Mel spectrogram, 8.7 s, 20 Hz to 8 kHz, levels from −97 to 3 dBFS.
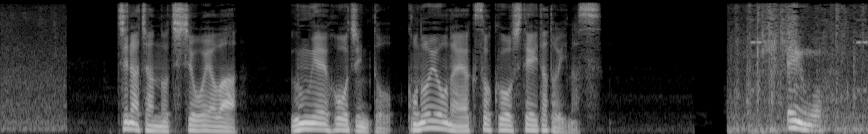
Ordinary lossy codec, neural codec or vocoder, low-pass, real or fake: none; none; 7.2 kHz; real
